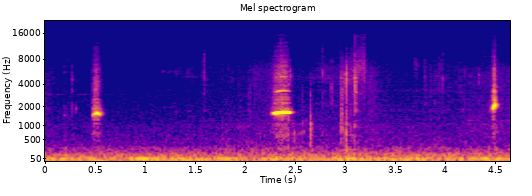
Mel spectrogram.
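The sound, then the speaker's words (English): Three short, high whistled chirps spaced a couple of seconds apart, the middle one loudest and slightly drawn out, over a faint low hum with no talking: a person's burps muffled by a whistling silencer, after eating a Carl's Jr. Charbroiled Burger. “I got a silencer on my burps.”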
